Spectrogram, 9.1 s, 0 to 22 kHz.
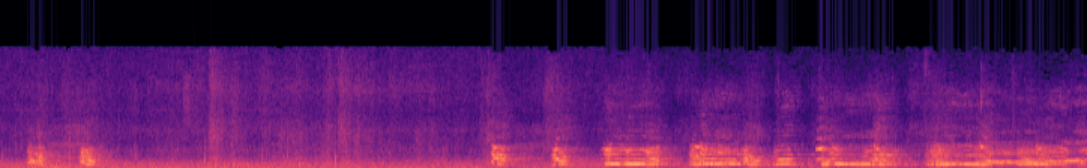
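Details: Rabbit hounds, Blackcreeks and Blueticks, running rabbits on April 4, 2013; bursts of high, ringing bawls begin after a quiet stretch, several dogs giving tongue together, with a faint call near the start.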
